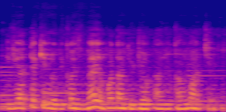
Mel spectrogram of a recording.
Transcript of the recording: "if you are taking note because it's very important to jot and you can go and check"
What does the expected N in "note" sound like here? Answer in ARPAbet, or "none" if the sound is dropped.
L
